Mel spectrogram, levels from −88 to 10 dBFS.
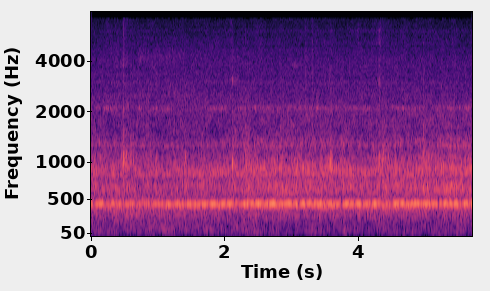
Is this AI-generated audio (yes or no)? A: yes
